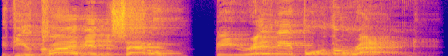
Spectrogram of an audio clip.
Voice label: Male Mech Flavor

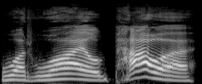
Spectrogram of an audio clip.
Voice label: Female Dryad Wow

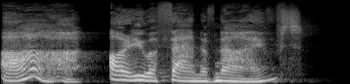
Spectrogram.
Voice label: Female Nightborne Play

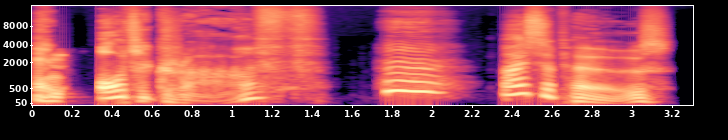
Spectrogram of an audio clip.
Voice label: Male Night Elf Play

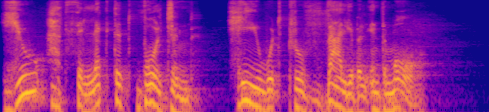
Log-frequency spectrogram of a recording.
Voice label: Female

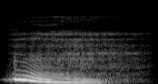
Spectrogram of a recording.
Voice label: Thinking; Reska the Pit Boss; Forsaken

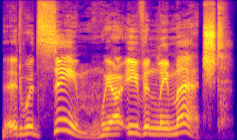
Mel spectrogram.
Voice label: Male Human START

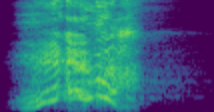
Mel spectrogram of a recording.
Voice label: Male Troll Undead Attack

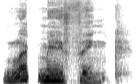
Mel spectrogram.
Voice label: Thinking

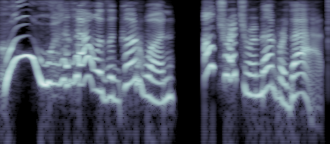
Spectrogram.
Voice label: Female Gnome Good Fight Hero Emote Well Played

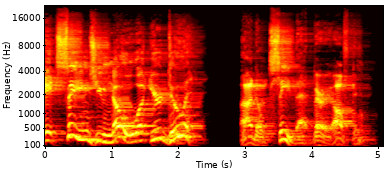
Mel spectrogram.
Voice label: Male Mech Ahead

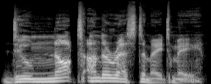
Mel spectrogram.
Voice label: Male Blood Elf TRIGGER Powershot

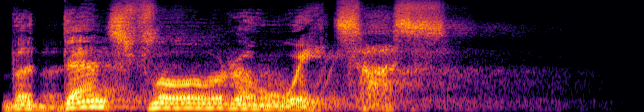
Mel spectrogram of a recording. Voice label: Male Ethereal Emote

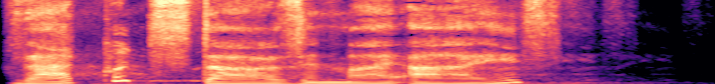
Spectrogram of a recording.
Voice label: Female Dragon Wow

